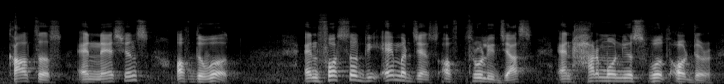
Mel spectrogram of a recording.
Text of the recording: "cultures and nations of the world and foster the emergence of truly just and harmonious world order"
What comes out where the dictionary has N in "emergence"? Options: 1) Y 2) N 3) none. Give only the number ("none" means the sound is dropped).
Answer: 2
